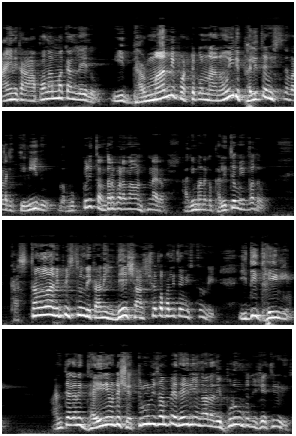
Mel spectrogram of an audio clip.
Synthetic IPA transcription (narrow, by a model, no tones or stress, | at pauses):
aːjɐnɐkuaːpɐnɐmːɐkɐnle̞ːd̪uiːd̪ʱɐɾmaːnːipɐʈːukunːaːnuid̪ipʰɐlit̪ɐmist̪und̪iʋaːɭːɐkit̪e̞lijɐd̪ubukːunit̪ɔnd̪ɐɾɐpɐɽɐnaːuɳʈunːaːɾu | ɐd̪imɐnɐkupʰɐlit̪ɐmiʋːɐd̪u | kɐʂʈɐnlaːɐnipist̪und̪ikaːniːd̪e̞ːʃaːʃʋɐt̪ɐpʰɐlit̪ɐmist̪und̪i | id̪id̪ʱɐjɾjɐm | ɐ̰ɳʈe̞ːɡaːnid̪ʱɐjɾjɐmɐɳʈ̬ːeːʃɐt̪ɾuːnit͡ʃɐmpeːd̪ʱɐjɾjɐmɡaːd̪ɐd̪iepːuɽuːɳʈund̪iʃɐt̪ɾuːi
